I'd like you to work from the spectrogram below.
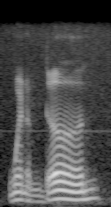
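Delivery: put-on big, very low, deep Texas accent. A man stops his leg workout to answer an autograph request, in Wetteland's big Texas accent. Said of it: "in that big Texas accent that he has".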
